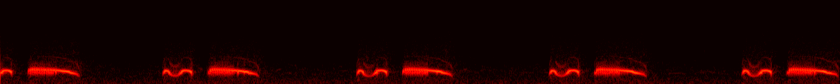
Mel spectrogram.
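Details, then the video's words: Spotted dove used as a lure for bird trapping in Vietnam, calling at length; five phrases, each a stuttering two-part coo and a longer downward-sliding coo, spaced roughly every two seconds. "Cu gáy mồi cây - gáy gọi dài"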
